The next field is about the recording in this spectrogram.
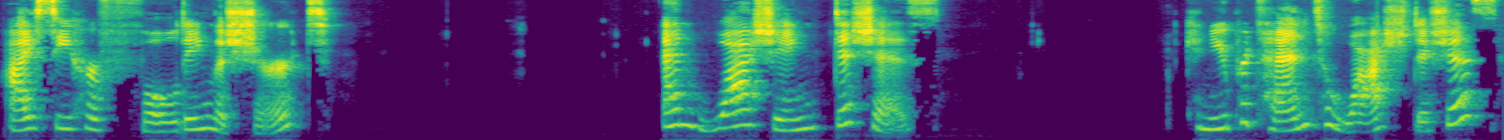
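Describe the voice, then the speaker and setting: High, animated young woman teaching little children. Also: extremely slow. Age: young adult. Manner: animated, sing-song, carefully enunciated with questions to young listeners. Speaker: teacher reading aloud to children. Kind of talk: interactive children's read-aloud lesson. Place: room at home.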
